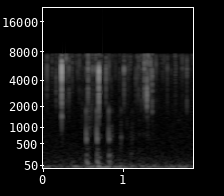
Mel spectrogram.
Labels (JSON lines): {"label": "biophony, knock", "recorder": "SoundTrap 300"}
